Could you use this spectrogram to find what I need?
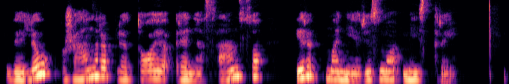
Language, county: Lithuanian, Vilnius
